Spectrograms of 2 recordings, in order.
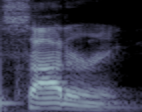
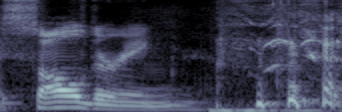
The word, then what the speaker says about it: soldering: The L is silent in soldering. You don't say soldering. Soldering, Glenn.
